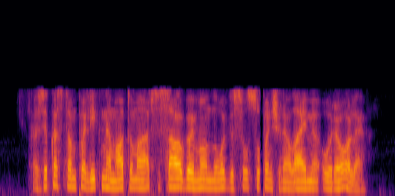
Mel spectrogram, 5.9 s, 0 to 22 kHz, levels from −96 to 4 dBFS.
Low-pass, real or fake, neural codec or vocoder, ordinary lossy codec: 7.2 kHz; fake; codec, 16 kHz in and 24 kHz out, 0.6 kbps, FocalCodec, streaming, 2048 codes; AAC, 16 kbps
